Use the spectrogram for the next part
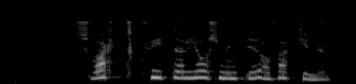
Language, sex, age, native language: Icelandic, male, 18-19, Icelandic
